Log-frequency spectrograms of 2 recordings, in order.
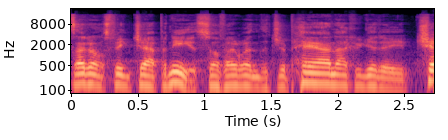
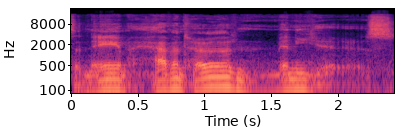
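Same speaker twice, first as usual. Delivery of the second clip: put-on low, hushed, soft wise-mentor voice, deliberately bad; 6 semitones lower, 12 dB quieter than usual. Having an Obi-Wan moment, doing a terrible Obi-Wan impression. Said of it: "That's a terrible impression".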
